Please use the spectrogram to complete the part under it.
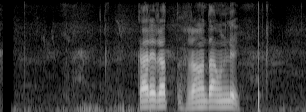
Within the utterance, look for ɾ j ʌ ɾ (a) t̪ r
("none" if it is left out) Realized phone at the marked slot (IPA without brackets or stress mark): ʌ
